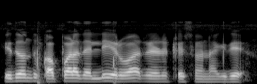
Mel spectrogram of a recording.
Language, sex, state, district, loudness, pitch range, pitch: Kannada, male, Karnataka, Koppal, -17 LUFS, 130-150 Hz, 140 Hz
